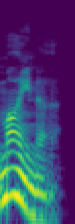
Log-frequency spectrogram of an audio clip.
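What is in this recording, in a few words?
"mynah", British English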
